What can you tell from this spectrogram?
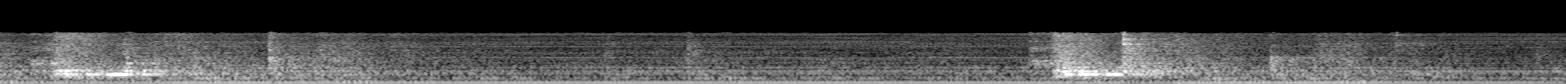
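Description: Four-head linear weigher running: a steady hum from its vibratory feeders. Short louder mechanical bursts come about half a second in and again around five seconds in, as the weigh-hopper gates cycle to discharge a portion.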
